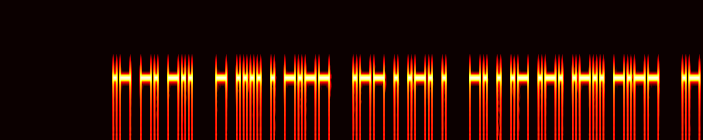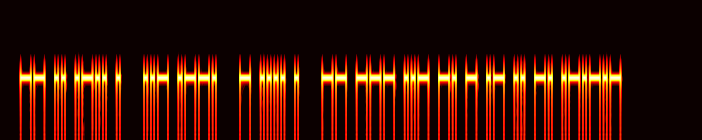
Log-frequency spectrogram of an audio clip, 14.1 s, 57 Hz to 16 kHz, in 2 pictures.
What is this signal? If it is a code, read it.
Morse code, heard as a keyed tone, about 34 wpm, 700 Hz. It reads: AND THEY WERE NEARLY A MILE UP THE MOUNTAIN.
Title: Sentences from Top 1300 Words 35wpm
